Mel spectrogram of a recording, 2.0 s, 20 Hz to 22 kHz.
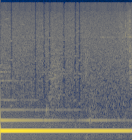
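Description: One sustained guitar note, played with the pinky at the 7th fret of the G string, rings pure and alone with a gentle, gradual decay.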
